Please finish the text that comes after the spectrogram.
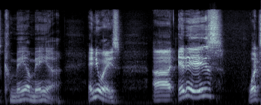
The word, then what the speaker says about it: Kamehameha: No, that's not how you say it. It's Kamehameha.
